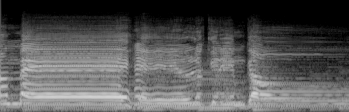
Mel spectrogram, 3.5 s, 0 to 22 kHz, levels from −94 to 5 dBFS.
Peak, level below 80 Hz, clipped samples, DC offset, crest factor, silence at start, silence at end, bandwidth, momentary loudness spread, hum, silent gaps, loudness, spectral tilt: -6 dBFS; -58 dBFS; under 0.1%; under 0.1%; 14 dB; 0 s; 0 s; 8.8 kHz; 13 LU; none; none; -18 LUFS; -5 dB/octave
